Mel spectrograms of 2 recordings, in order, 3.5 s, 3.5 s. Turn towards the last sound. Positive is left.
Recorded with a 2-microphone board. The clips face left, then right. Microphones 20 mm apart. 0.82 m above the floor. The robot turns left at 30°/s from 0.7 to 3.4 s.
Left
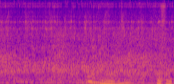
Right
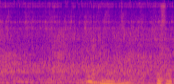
turn(degrees=-20)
